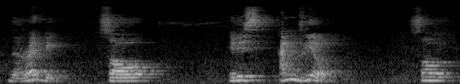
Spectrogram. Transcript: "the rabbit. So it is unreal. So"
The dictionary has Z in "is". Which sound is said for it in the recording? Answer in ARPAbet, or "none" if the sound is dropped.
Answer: S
